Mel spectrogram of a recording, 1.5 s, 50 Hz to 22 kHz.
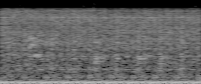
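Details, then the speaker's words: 1980 Chevrolet C/10 Cheyenne square-body truck, first start, carburetor primed with gasoline, loud exhaust: deep, even exhaust burble at idle with a steady beat and no knocking or dropped pulses, running on all cylinders; normal idle. "overall Bally Sonic is running on all L to me even with that alha exhaust"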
